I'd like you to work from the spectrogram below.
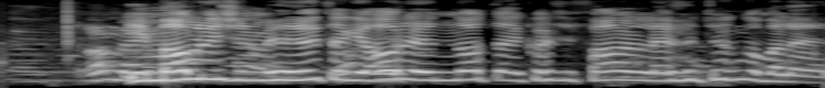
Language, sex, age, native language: Icelandic, male, 18-19, Icelandic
